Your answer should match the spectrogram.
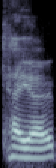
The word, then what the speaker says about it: Coco: Yeah, so it's actually pronounced K-O, K-O. K-O, As in, K-O. Okay. like knockout, like a knockout.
